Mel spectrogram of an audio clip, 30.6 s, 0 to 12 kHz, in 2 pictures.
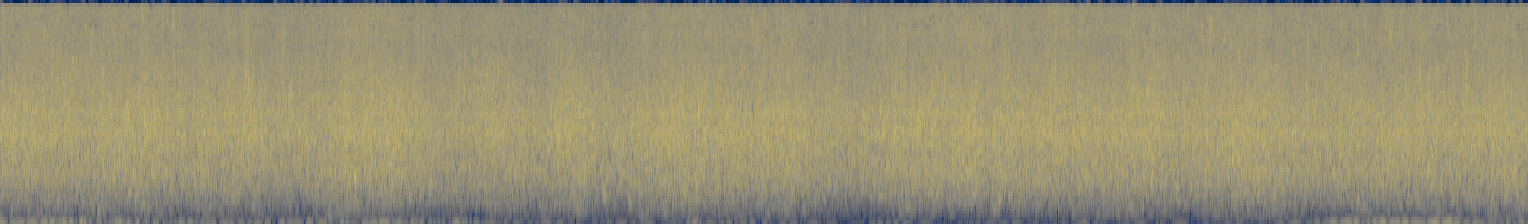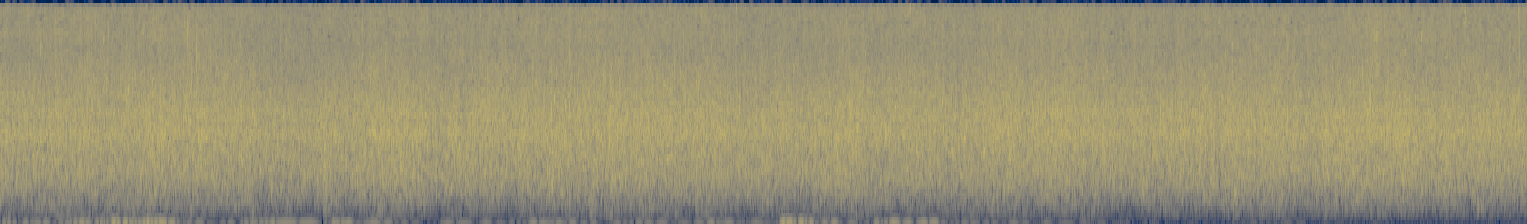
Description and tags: River, stream, creek, sound of waves, moving water, field recording.
Recording device: Roland R-26 portable digital recorder.
Microphone: Built-in directional XY stereo microphone.
Edited in: Adobe Audition (adjusted gain slightly, for a good signal level).
Date and location: October 2015, a fast-flowing creek on an ordinary autumn day in Sweden.
creek, outdoor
